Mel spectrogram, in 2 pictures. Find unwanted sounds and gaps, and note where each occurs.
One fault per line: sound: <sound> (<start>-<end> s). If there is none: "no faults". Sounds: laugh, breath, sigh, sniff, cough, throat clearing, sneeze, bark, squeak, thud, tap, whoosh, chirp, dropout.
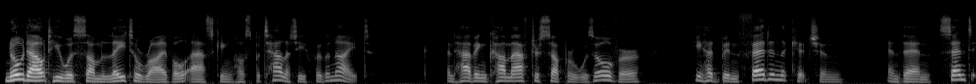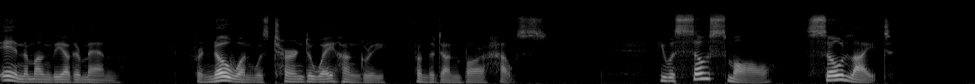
no faults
